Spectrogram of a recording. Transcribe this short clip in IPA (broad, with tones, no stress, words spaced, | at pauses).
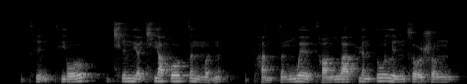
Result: t̪ʰḭ˨˩nt̪ʰjo˧˥ʊ̯ | t͡ɕʰi˧˥n̪jɛ̰˨˩t͡ɕʰjä˥˩fo˥ʊ̯ t̪ə˥˩nmə̰˨˩˦n | pʰa̰˨˩n t̪ə˧˥nn̪we˥˩ɪ̯t̪ʰɑ˧˥ŋ wä˧˥pʰɥɛ˧n t̪u˥ li˧˥ŋso˧˥ʊ̯ ʂɤ˥ŋ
